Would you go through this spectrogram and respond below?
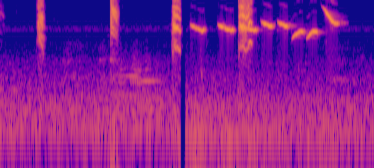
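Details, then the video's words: Yellow-bellied Seedeater (papa-capim viviti) singing clean song, with a female calling to stimulate males: quick, sweet, slurred high whistles in a rapid run of about ten notes after a few sharp clicks. "PAPA CAPIM CANTO VIVITI E FEMEA CHAMANDO PARA ESQUENTAR"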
